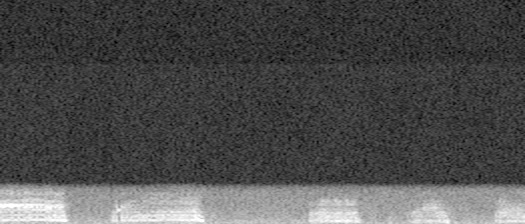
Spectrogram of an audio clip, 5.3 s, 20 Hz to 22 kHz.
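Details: Harmonic crying bursts from Juliet, an American black bear studied by the Wildlife Research Institute, recorded February 10, 2014. Two long bawls are followed by three shorter, softer ones, all against a low background hiss.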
